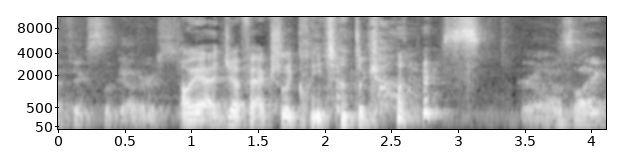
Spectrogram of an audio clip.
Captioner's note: laughs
